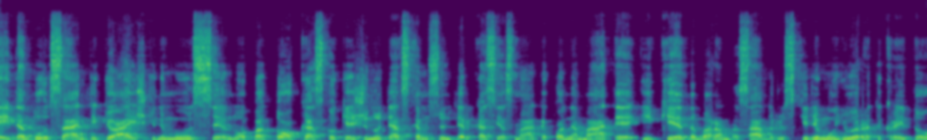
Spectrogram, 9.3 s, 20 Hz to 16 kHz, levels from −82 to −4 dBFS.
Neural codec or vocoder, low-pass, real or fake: vocoder, 44.1 kHz, 128 mel bands, Pupu-Vocoder; 14.4 kHz; fake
